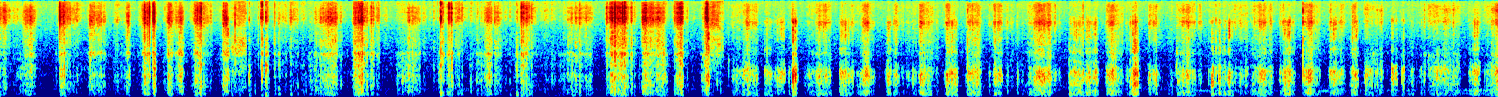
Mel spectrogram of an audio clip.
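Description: A gel pen tip scratches across a flat black lined paper notebook page while writing in cursive. Quiet, dry, bright scratching comes in quick, uneven strokes with brief pauses between letters and words, each stroke ending with almost no ring.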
